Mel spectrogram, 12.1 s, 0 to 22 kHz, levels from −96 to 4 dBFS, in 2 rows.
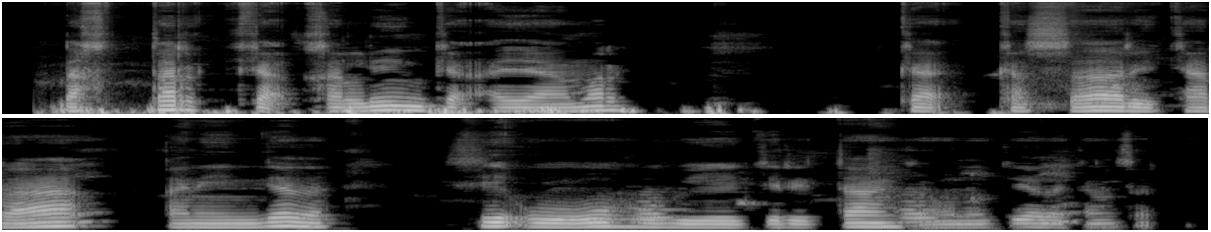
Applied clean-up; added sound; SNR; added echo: classical method Wiener filter.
